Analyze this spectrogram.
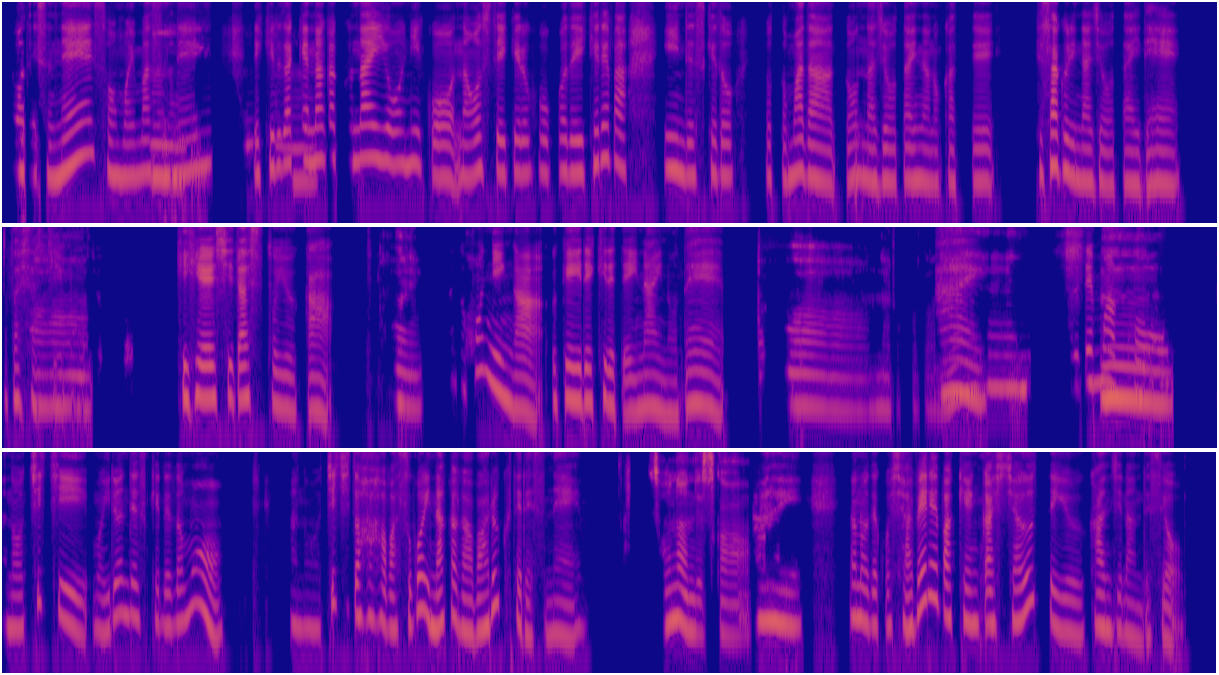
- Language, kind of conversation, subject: Japanese, advice, 介護と仕事をどのように両立すればよいですか？
- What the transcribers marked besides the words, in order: unintelligible speech; other background noise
